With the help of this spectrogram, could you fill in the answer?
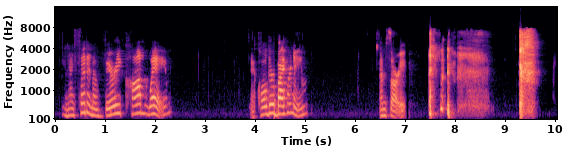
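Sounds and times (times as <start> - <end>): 
speech: 0.2 - 2.4, 3.9 - 5.1, 6.5 - 8.2
person coughing: 7.5 - 8.6, 9.3 - 9.7
raspy wheezing: 8.0 - 8.7
forceful explosive sneeze: 9.3 - 9.7.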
